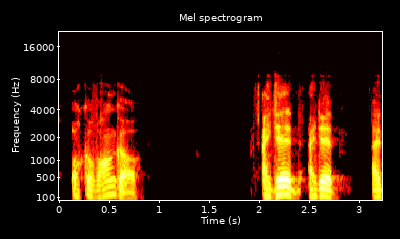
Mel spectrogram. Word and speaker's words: Okavango: level you know um did bobby just correctly pronounce okavango i did i did i did i still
